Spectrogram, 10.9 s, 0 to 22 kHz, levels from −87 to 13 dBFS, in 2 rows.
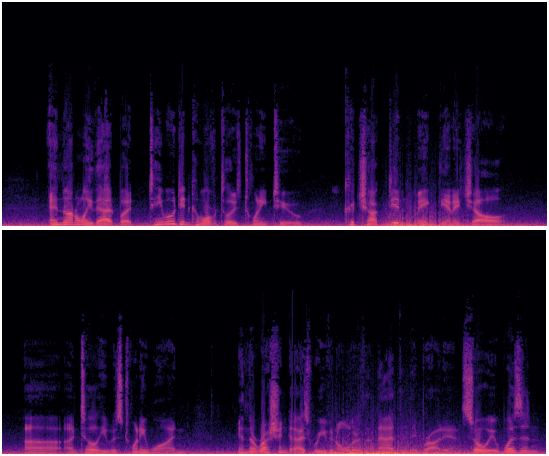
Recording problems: wind noise on the microphone; occasional gusts; 10 dB below the speech

